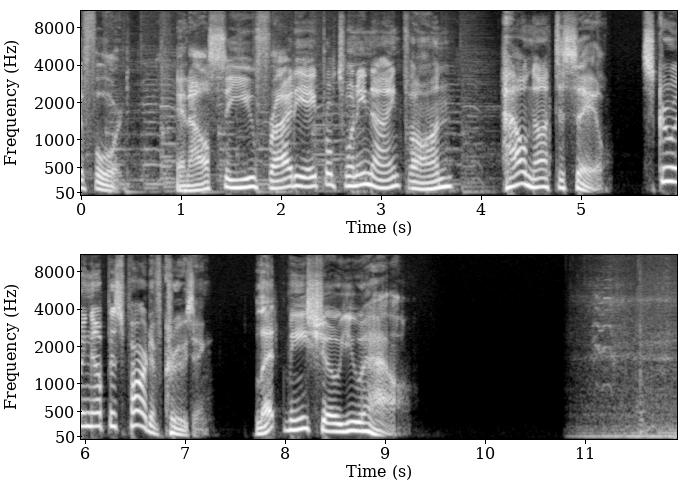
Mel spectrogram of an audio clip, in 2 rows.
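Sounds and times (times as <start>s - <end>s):
speech: 0.0s - 9.3s
seagulls calling: 11.0s - 11.7s.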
